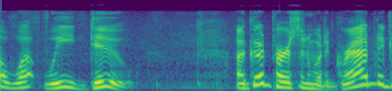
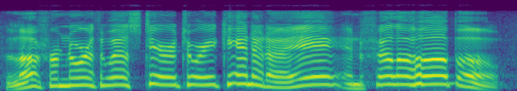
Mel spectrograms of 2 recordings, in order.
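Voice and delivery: higher, exaggerated Canadian lilt; Canadian accent; 7 semitones higher, 4 dB louder than usual. Host reading a listener's letter aloud, hammed-up Canadian accent. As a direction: put on a chipper, apologetic Canadian accent. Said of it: "in the best Canadian accent I know".

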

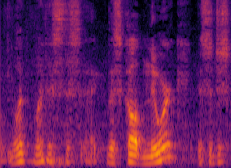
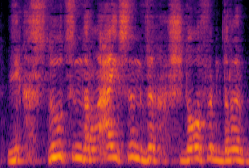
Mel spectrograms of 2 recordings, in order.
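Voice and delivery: put-on slow, higher made-up Dutch accent; mock Dutch; 5 semitones higher, slower than usual. Host hams up an invented Dutch toast, mock Dutch accent. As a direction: fake your way through Dutch gibberish. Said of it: "you sounded like you're fucking, uh, Dutch".

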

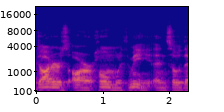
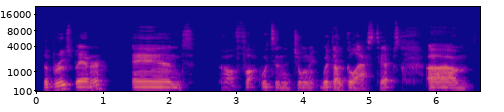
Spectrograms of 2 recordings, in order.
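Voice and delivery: ordinary talk, nothing marked

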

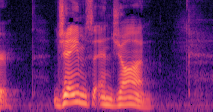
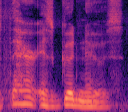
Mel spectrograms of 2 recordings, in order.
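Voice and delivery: slow tender announcement; 4 semitones lower, 5 dB quieter, slower than usual. Pretend. Angel's message, slow soft.

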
